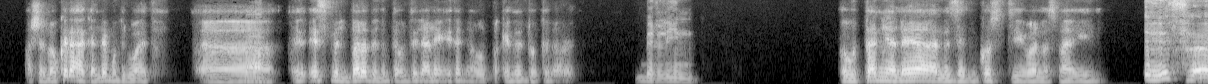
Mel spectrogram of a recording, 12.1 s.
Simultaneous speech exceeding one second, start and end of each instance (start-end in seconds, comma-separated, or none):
none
